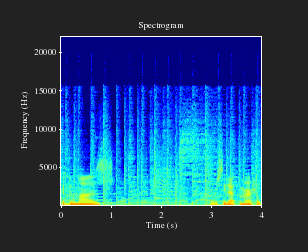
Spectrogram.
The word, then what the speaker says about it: Dumas: Dumbass? And then he goes, in this very proper voice, he goes, the name is Dumas. He was saying it wrong.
